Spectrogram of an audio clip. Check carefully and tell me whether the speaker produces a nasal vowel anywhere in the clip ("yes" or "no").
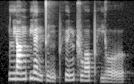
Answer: no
